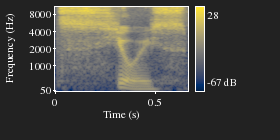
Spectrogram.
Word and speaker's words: Seuss: You're meant to pronounce it Seuss, but nobody does.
